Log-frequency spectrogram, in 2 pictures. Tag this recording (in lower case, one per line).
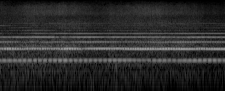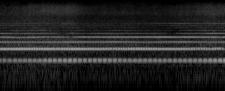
civil defense siren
